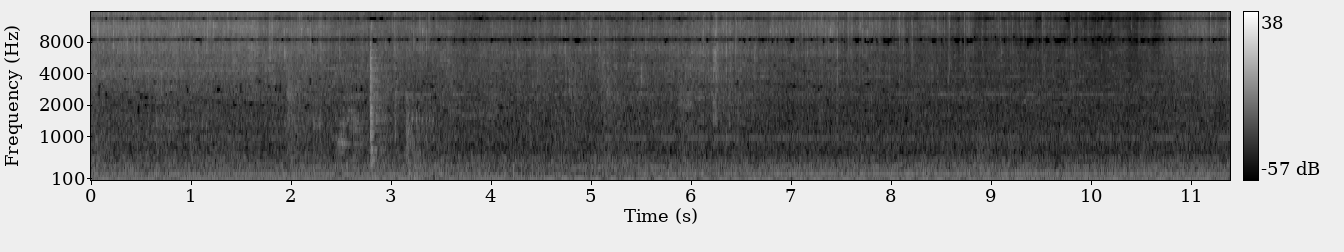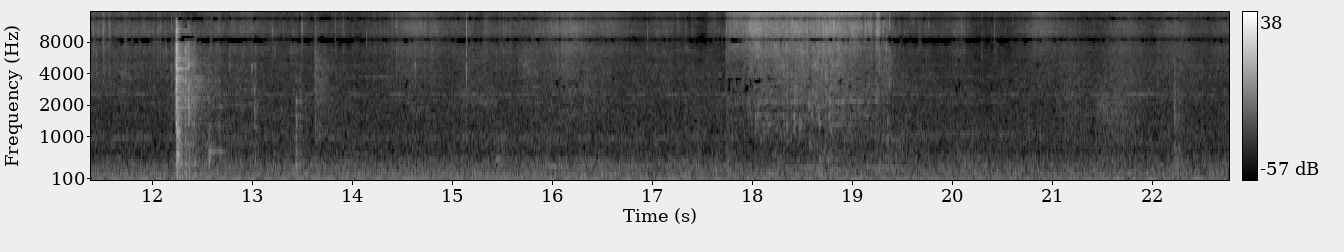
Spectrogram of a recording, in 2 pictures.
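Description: Fish fillet frying skin-side down in a pan, a light steady sizzle over a steady low hum. One sharp clack of metal utensil on the pan about twelve seconds in.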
